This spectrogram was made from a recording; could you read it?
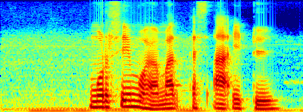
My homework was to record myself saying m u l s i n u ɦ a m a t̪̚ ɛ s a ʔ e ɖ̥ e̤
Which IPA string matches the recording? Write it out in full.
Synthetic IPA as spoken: m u r s i m u ɦ a m a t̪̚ ɛ s a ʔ i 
